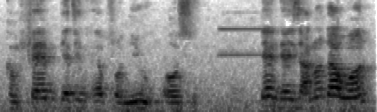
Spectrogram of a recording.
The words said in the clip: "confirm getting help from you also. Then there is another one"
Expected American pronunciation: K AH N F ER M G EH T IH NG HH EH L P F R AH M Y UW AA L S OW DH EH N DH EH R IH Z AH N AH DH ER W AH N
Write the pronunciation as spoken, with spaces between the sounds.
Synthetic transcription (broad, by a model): K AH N F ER M G EH T IH NG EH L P F R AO M Y UW AA L S OW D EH N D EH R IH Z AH N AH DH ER W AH N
